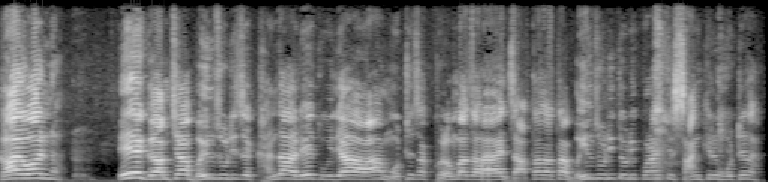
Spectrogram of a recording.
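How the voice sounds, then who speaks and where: Storytelling: a man voicing a shrill, bossy village landlord, mocking tone. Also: moderate pace, fairly bright tone. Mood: scolding.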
